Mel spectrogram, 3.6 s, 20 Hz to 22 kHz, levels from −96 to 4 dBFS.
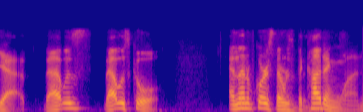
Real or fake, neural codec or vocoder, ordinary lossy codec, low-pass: real; none; Opus, 16 kbps; 7.2 kHz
